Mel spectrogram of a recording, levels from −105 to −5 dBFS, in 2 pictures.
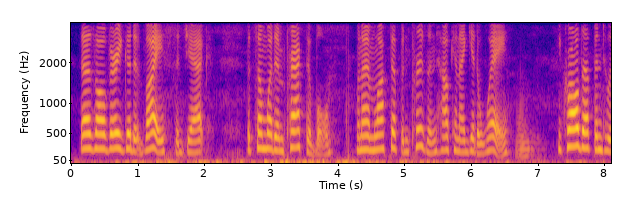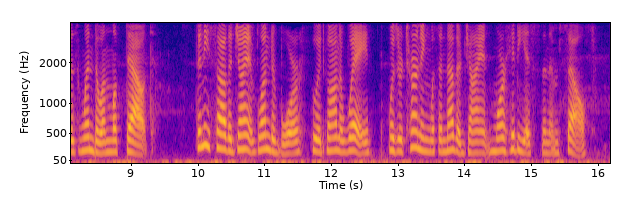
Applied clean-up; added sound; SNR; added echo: none; Brass instrument; 18 dB; none.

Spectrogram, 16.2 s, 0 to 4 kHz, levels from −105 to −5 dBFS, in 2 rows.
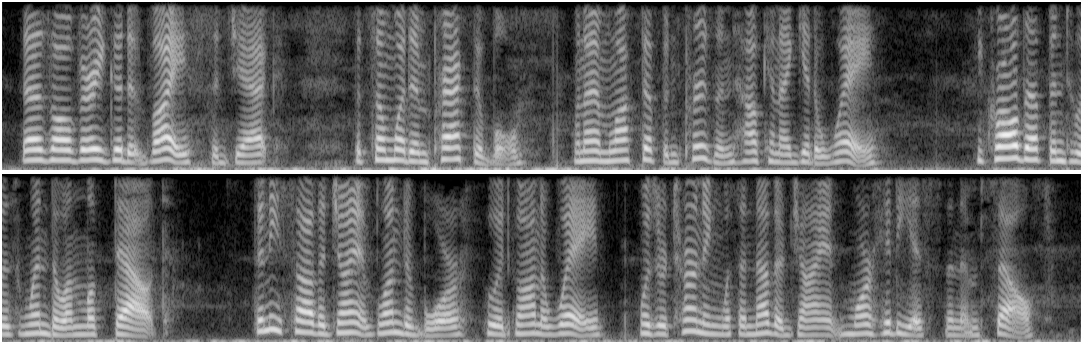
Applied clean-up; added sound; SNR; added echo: none; none; none; none.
